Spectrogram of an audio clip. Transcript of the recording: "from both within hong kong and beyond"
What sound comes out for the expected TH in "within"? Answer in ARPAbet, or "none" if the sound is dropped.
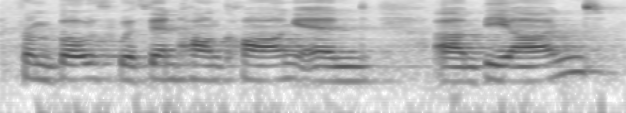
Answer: TH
